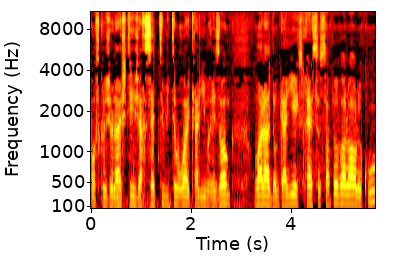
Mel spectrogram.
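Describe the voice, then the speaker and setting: A man's fairly high voice, flat and monotone, at a moderate pace. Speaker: motorcycle vlogger. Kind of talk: casual product review. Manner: improvised, chatty.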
